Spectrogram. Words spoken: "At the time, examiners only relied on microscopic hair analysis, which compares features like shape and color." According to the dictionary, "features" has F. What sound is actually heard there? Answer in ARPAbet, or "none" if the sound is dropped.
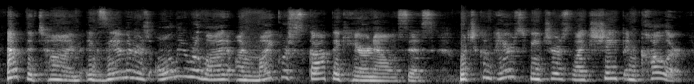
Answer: F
